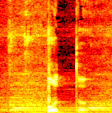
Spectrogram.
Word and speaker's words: অদ্য: অ-এর পর জফলা থাকলে আমরা অ-এর উচ্চারণটি ও করব বা ও এর মতো করব। যেমন আমরা লিখব অদ্য, কিন্তু উচ্চারণ করব অদ্য।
